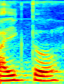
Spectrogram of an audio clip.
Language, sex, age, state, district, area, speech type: Santali, male, 18-30, West Bengal, Bankura, rural, spontaneous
